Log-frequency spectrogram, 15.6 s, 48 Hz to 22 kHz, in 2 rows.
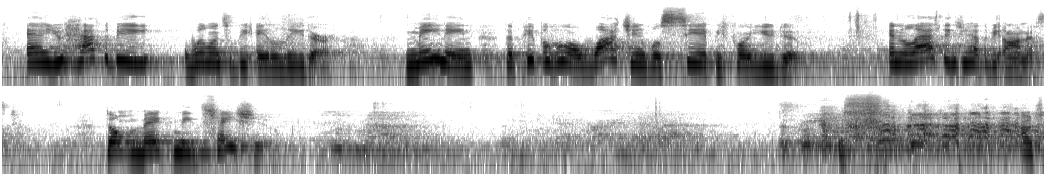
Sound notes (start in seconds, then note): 10.6 speaking faintly; 13.5 murmurs; 13.6 laughter; 14.2 scoffs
